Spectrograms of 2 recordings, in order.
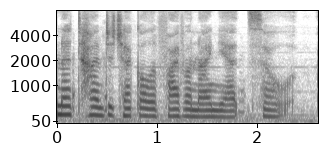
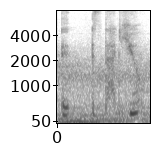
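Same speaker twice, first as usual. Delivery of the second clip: soft, uneasy near-whisper; nervous hush; 4 semitones higher, 7 dB quieter, much faster than usual. Acted. Sophie, uneasy on a silent call, asks softly and nervously. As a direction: ask it warily, barely voiced.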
